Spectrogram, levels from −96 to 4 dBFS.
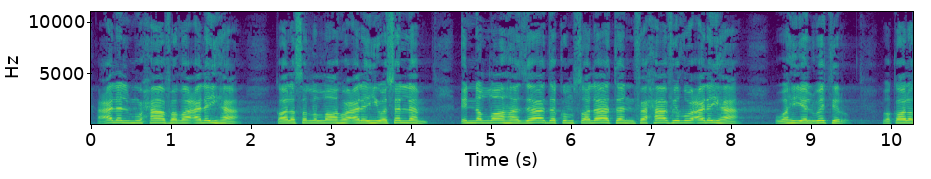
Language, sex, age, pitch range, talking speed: Arabic, male, 40-59, 195-215 Hz, 100 wpm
